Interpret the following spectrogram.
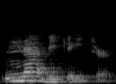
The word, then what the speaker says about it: navigator: Whenever you find a word ending in ater or ter, that means that ter, and then you count two syllables before that, that's exactly where you put your stress.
